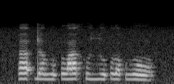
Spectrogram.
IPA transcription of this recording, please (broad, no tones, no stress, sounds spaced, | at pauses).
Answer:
ɐ ʔ ɖ ɐ β u ʔ lˠ ɐ x u ʎ u ʔ lˠ u ʔ β o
